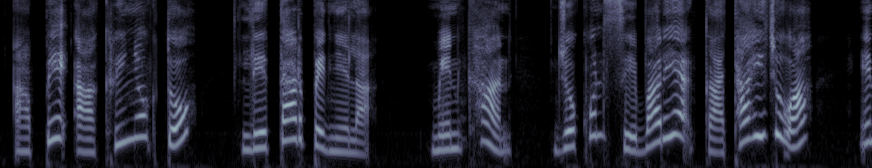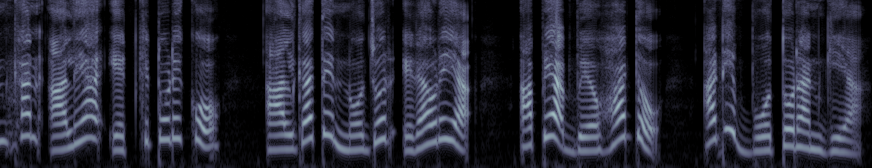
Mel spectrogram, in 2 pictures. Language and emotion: Santali, disgusted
